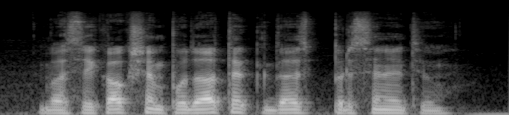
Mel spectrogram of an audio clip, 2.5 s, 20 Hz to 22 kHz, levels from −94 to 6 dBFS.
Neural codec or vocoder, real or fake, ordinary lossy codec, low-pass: none; real; none; 14.4 kHz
